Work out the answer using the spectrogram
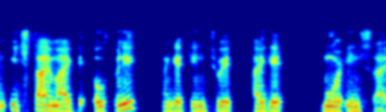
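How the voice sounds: A woman speaks at a fairly quick pace with a low pitch and fairly even intonation. The sound is dry and close, with no echo.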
